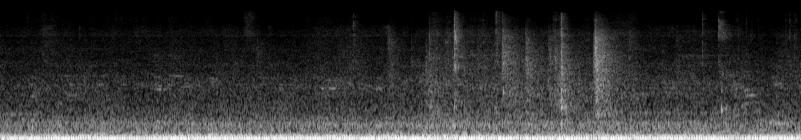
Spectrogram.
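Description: Baseball trading cards flicked and slid against one another by hand, with a few faint swishes and clicks in the second half, over a steady low hum.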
